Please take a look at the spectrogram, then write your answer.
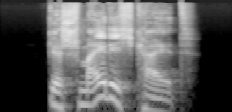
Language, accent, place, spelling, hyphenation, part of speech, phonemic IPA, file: German, Germany, Berlin, Geschmeidigkeit, Ge‧schmei‧dig‧keit, noun, /ɡəˈʃmaɪ̯dɪçkaɪ̯t/, De-Geschmeidigkeit.ogg
- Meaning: pliability, suppleness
